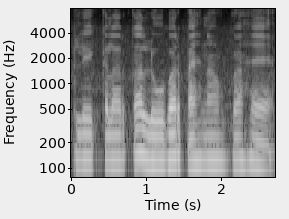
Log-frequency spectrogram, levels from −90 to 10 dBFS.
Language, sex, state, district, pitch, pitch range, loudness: Hindi, male, Uttar Pradesh, Deoria, 125 Hz, 120-130 Hz, -18 LUFS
